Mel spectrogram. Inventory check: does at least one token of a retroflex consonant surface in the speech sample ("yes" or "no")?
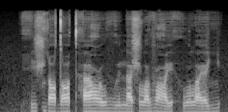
no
